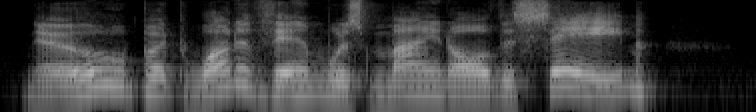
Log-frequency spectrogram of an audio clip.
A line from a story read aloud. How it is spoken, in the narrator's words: whined the little man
